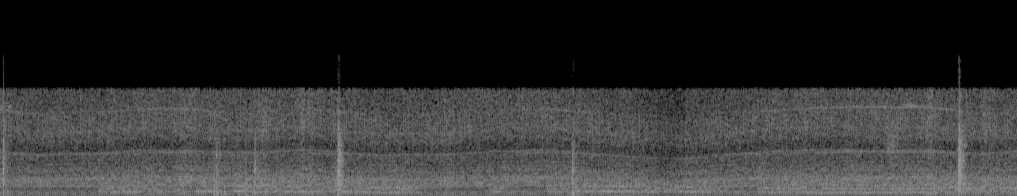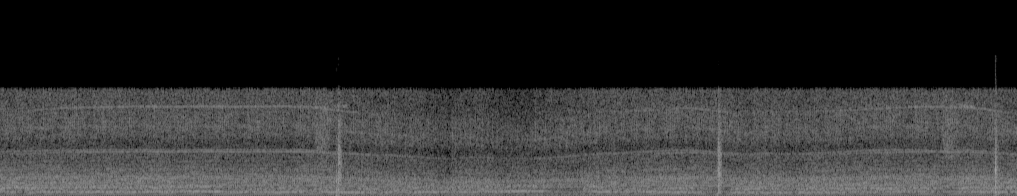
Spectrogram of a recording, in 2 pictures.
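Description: A car engine revs high and steady, rising and falling in pitch.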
